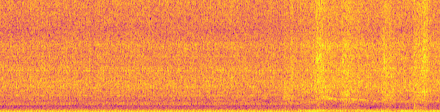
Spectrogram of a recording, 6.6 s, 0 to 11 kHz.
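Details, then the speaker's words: Honda Magna VF750C, cold, with larger jets, carbs unsynchronized: steady lumpy idle pulsing about four times a second, then a throttle blip where revs stumble and hang, a bog; cause not confirmed. "Got a bog. Now don't forget, I've also got larger fuel jets."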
